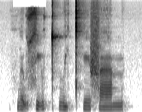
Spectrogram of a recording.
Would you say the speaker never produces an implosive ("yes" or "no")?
yes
